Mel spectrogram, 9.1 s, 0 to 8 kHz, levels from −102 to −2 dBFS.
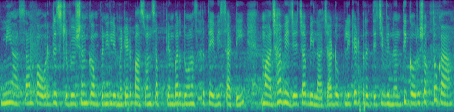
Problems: background sounds at intervals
